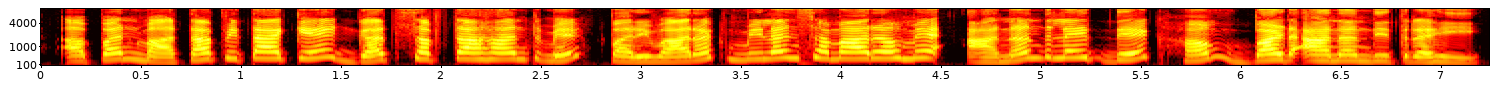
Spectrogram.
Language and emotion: Maithili, happy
